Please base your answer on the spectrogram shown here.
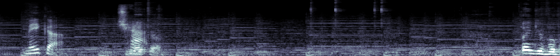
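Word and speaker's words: Meika: How do you pronounce that? Mika.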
